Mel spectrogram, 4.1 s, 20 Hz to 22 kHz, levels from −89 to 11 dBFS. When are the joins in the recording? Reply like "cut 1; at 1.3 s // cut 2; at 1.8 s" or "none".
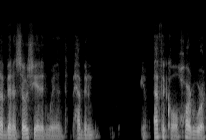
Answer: cut 1; at 1.4 s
